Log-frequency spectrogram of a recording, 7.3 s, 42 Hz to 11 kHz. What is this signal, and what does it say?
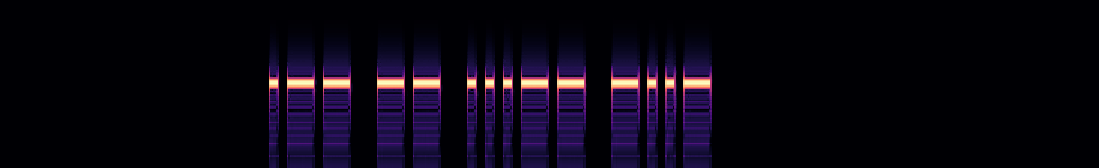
Morse code, heard as a keyed tone, about 20 wpm, 700 Hz. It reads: WM3X
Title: USA Call Signs - 4 Characters - Repeated 3x - 20wpm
